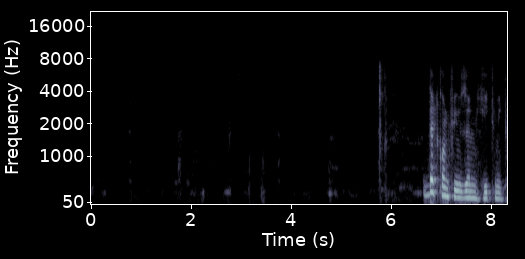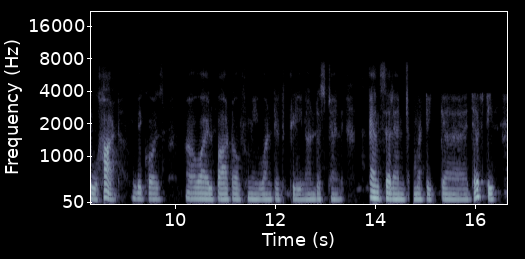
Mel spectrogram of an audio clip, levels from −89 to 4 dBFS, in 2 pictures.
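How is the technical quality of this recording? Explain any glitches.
The recording is speech carried over a wideband call whose codec damage is light and consistent with AMR-WB at around 12.65 kbit/s, and two connected glitches occur near the end.

Handover gap, 14.66 to 14.78 s, right after "clean understand answer and". The call was passed from one network link to another, and no speech frames got through during the switch. The sound cuts out for about 120 ms and then resumes on the new link. Whatever was said in that window is simply gone.

Fallback to narrowband, from 14.78 s to the end. Once the call resumed after the handover, it was no longer in HD Voice but on an older narrowband codec, which fits AMR-NB at about 12.2 kbit/s. Nothing above 4 kHz survives from this point, so brightness is lost, and the speech sounds duller and rougher than before the gap.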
